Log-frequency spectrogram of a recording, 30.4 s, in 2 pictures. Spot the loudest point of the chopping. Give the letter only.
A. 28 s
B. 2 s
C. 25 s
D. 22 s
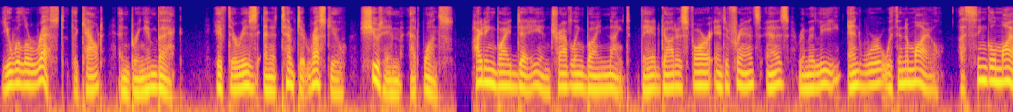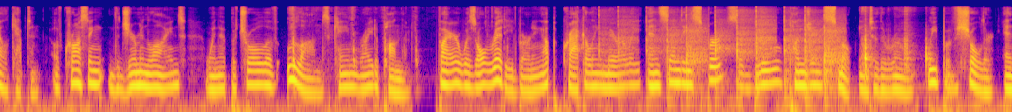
A.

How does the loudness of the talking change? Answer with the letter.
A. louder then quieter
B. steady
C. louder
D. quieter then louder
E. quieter
B.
